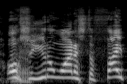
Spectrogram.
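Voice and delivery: loud, high mocking comeback; loud sneering sarcasm; sarcastic retort. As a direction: needle the guy with sarcasm. Sarcastic retort to gun tweet.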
